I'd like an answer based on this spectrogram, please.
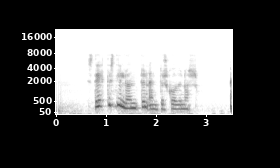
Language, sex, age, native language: Icelandic, female, 40-49, Icelandic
